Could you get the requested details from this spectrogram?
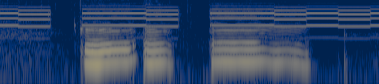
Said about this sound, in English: That was our ringtone back in the days, kids, if you're listening.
